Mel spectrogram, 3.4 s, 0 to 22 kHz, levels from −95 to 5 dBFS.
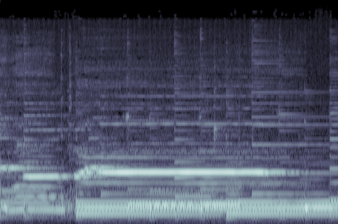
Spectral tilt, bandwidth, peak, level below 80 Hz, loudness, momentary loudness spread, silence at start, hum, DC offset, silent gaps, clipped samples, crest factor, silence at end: -7.5 dB/octave; 12.5 kHz; -2 dBFS; -68 dBFS; -14 LUFS; 9 LU; 0 s; none; under 0.1%; none; under 0.1%; 12 dB; 0 s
